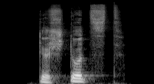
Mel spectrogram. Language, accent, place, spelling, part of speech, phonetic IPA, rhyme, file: German, Germany, Berlin, gestutzt, verb, [ɡəˈʃtʊt͡st], -ʊt͡st, De-gestutzt.ogg
- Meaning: past participle of stutzen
